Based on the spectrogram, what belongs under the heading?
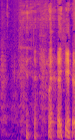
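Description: Dogs panting, a string of quick, breathy huffs that start sparse and grow louder and more rapid, with no one talking over them.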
